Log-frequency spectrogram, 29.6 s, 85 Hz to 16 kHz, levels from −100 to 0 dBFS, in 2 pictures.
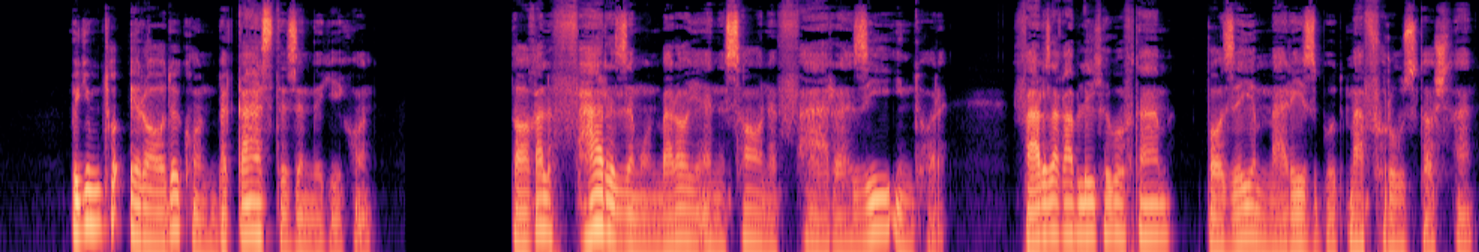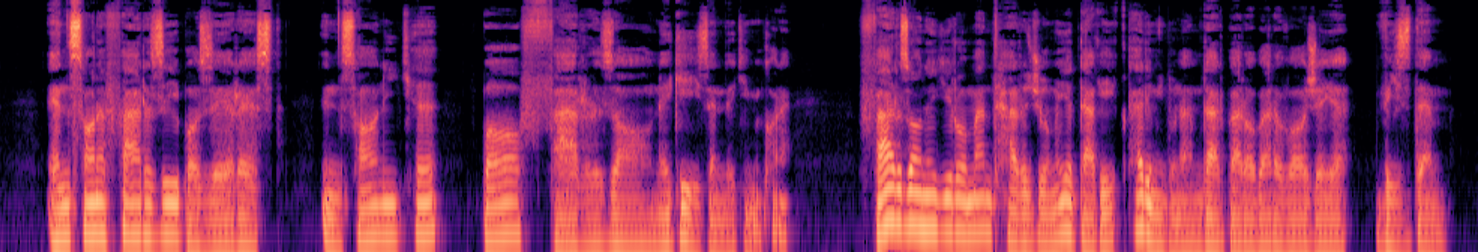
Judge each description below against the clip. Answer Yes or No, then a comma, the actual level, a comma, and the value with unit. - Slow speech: Yes, slow, 90 wpm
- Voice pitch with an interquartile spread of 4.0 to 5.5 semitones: Yes, average, 5.2 semitones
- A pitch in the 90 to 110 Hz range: Yes, very low, 95 Hz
